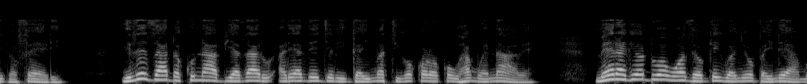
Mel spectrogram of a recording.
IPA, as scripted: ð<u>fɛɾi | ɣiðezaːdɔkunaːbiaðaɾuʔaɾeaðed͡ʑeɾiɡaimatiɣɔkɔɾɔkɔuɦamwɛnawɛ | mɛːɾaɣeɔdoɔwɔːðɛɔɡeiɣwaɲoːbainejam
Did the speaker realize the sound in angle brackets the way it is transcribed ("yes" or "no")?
no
